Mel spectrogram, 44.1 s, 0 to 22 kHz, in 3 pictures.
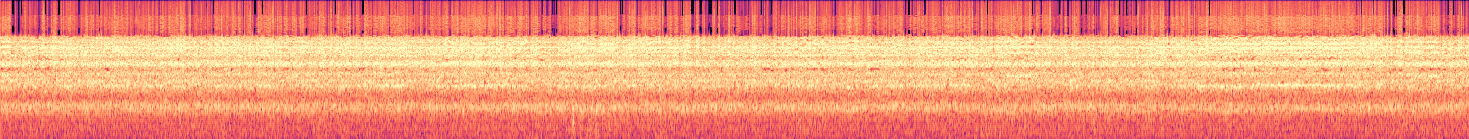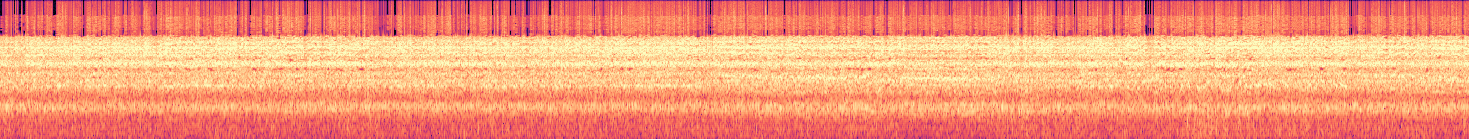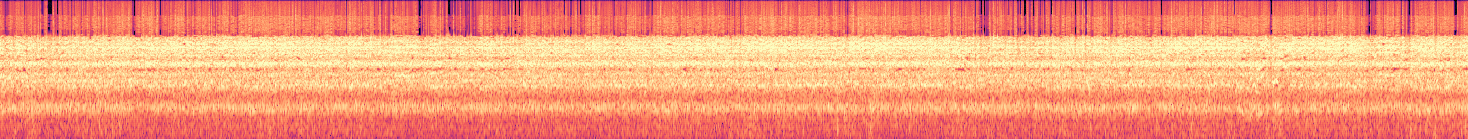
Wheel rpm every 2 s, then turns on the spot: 230, 230, 230, 230, 230, 230, 230, 230, 230, 230, 230, 210, 220, 230, 220, 230, 230, 230, 230, 230, 230, 230.
none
